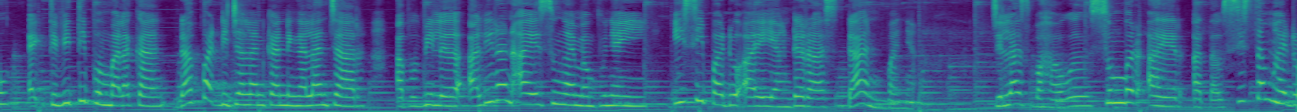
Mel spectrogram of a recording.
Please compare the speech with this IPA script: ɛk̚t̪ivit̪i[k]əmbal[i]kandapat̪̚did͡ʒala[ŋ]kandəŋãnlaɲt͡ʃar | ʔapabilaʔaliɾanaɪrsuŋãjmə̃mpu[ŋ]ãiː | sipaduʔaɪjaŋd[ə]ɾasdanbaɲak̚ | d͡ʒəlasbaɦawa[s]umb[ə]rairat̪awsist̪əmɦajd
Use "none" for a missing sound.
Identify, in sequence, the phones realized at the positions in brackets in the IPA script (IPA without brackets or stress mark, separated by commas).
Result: p, a, n, ɲ, ə, s, ə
